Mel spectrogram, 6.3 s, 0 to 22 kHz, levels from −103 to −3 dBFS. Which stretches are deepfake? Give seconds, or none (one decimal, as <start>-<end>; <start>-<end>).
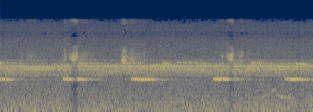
none

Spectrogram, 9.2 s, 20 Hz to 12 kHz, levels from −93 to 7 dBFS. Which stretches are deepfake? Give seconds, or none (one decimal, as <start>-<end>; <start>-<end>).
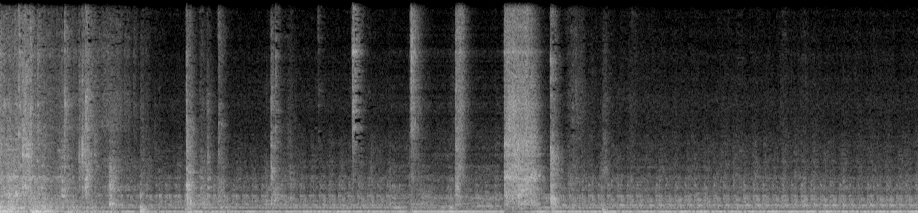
3.9-5.5

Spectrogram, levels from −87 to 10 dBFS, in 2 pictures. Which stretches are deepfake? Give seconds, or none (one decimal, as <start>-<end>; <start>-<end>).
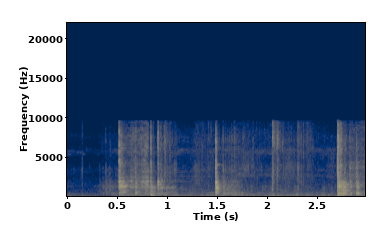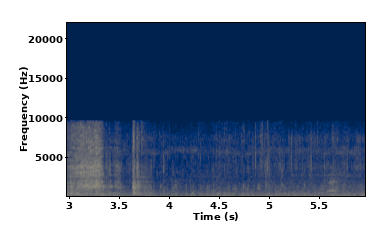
none

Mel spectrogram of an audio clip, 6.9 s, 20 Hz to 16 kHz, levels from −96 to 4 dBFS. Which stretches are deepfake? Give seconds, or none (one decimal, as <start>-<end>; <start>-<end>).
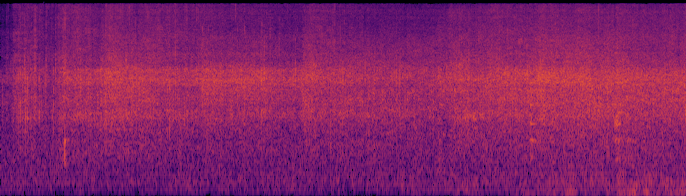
3.6-4.9

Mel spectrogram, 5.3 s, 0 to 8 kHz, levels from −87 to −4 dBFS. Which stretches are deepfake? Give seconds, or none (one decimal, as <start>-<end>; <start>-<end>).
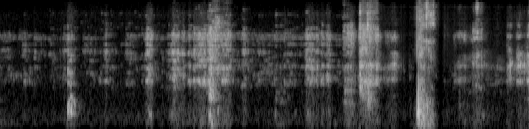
3.5-5.3

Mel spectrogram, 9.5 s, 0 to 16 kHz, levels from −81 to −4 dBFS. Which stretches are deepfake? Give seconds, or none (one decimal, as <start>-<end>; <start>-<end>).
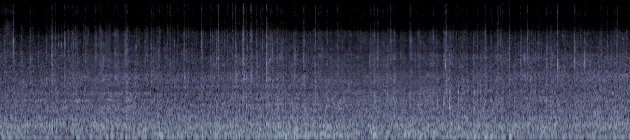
1.3-1.9; 4.8-6.6

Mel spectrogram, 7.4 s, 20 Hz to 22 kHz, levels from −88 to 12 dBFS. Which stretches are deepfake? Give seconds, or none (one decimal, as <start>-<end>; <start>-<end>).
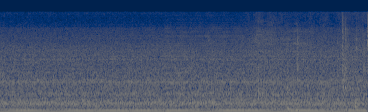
3.3-4.9

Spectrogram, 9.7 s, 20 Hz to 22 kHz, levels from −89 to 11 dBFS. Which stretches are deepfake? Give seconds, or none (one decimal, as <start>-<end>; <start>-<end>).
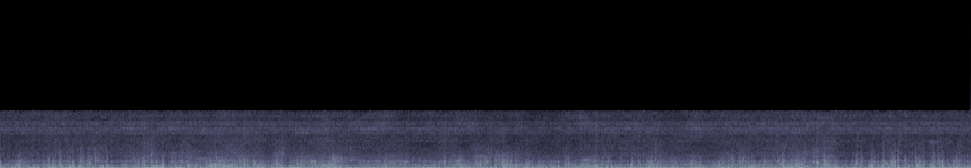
1.3-6.0; 6.6-7.3; 7.9-8.4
